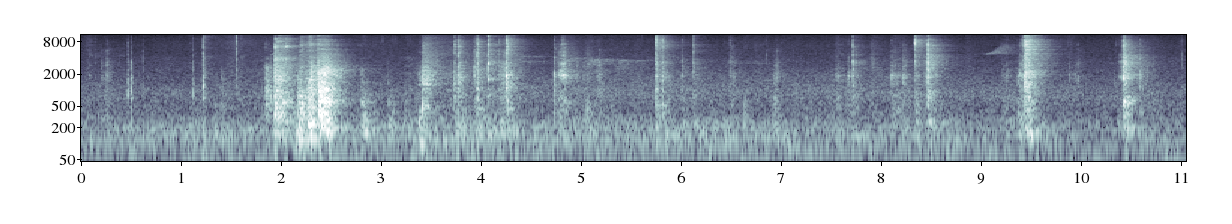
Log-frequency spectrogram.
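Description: Metal clicks, taps and knocks of lock nuts being tightened on a door hinge jig, irregular bursts of clattering with short pauses between, close and fairly loud.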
